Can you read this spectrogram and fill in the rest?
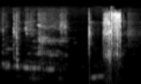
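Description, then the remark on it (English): A can of Big Rock Brewery Traditional Ale cracks open with a sharp metallic click, followed by a short burst of fizzing hiss and another quick click, after some soft handling noise. “All right, let's crack them.”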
